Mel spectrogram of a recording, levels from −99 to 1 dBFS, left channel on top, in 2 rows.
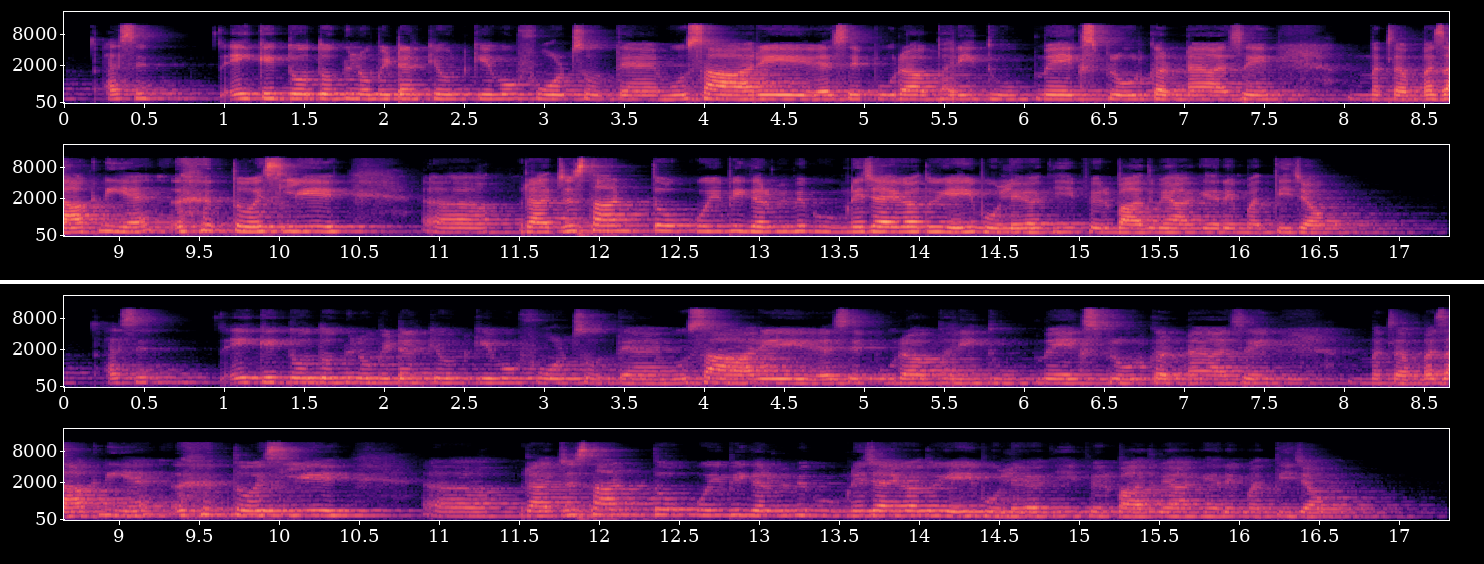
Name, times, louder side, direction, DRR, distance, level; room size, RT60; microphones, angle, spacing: voice 1, 0.3-0.6 1.0-16.5, left 4 dB, 80° left, 6 dB, 0.5 m, -31 dB
11.5 x 4.3 x 3.5 m, 1.2 s
head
